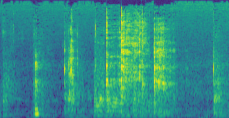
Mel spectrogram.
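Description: Spoons clinking and scraping against bowls and a serving dish in scattered short knocks, with a brief lull near the end.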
